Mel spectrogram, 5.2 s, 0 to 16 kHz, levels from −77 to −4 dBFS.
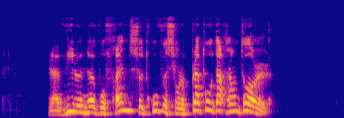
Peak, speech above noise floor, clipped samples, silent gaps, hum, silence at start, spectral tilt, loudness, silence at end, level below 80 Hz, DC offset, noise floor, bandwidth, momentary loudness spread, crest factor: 0 dBFS; 67 dB; under 0.1%; none; none; 0.75 s; -5.5 dB/octave; -17 LUFS; 1.1 s; -64 dBFS; under 0.1%; -83 dBFS; 9.6 kHz; 8 LU; 18 dB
